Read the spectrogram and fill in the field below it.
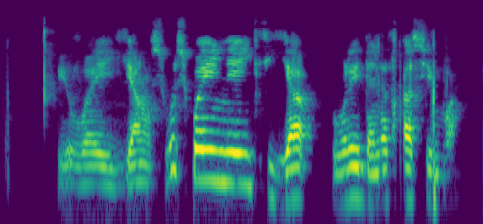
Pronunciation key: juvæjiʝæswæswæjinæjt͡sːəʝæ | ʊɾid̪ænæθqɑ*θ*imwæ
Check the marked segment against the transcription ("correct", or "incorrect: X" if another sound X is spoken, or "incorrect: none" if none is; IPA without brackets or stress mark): incorrect: s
